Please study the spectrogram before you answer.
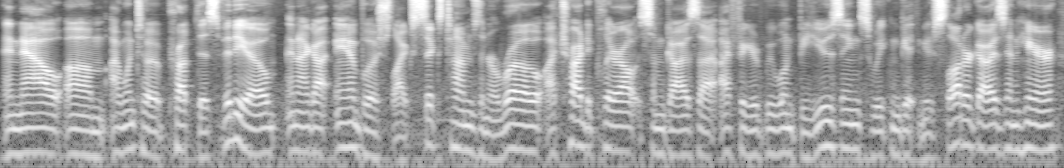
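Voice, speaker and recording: A man's voice: lowish voice, normal speed, hardly any pauses, sharp tone, a little hiss or hum. A man with a stuffy, congested voice from a cold, like he is talking through a tube, rambling casually as he hosts his gaming channel. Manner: rambling, loose, with many fillers and restarts. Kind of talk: casual gameplay commentary.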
